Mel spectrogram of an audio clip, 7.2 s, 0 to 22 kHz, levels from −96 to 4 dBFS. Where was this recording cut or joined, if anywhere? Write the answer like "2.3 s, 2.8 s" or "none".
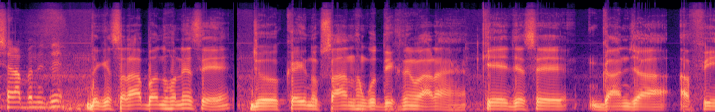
2.3 s, 4.6 s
